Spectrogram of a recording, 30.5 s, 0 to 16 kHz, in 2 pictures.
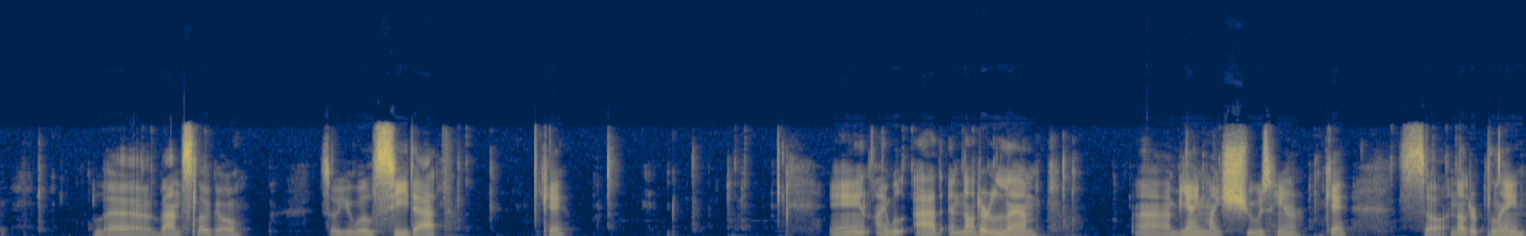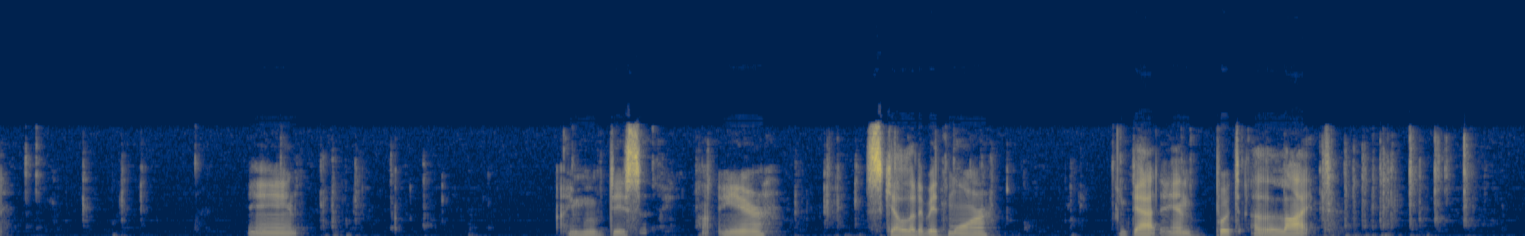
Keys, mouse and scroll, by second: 2.1 Tab, 3.2-4.6 right drag, 4.0-5.0 drag, 6.4 ctrl+s, 8.2-10.4 middle drag, 9.3 ctrl+s, 11.1-12.7 drag, 12.7 KP_7, 13.5 scroll down 1, 13.7 a, 14.1 ctrl+s, 15.2 shift+a, 16.6 click, 16.9 s, 17.7-19.4 right drag, 18.4 z, 18.5-19.6 middle drag, 19.2-20.8 drag, 20.4 KP_0, 20.6 z, 21.1 middle click, 22.9-24.5 drag, 24.1 KP_1, 25.4 r, 26.1-30.5 drag, 26.2 s, 26.9 KP_0, 27.9 s.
